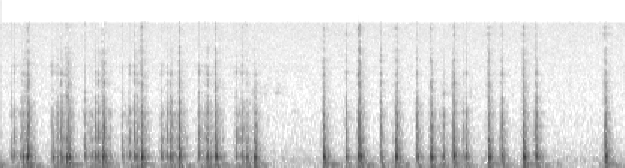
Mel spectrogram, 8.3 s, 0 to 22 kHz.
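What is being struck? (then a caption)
Wooden object. Fingers tap and knock on a wooden object in quick, uneven bursts of short, dry, hollow knocks with a woody tone around 280 Hz and almost no ring. After a brief pause midway, the tapping resumes in sharper, more separated knocks, then stops again before one last knock at the end.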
